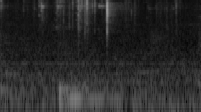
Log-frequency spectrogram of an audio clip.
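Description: A quiet lull in a meeting room: faint room tone with one sharp click, like a small metallic clink, about a second in.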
